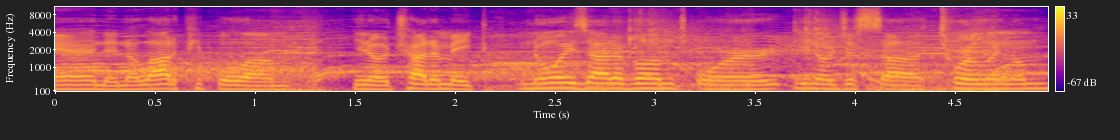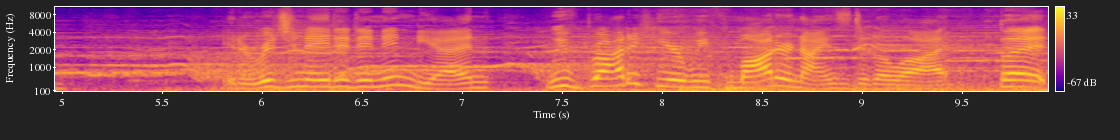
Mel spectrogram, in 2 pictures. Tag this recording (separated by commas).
Speech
